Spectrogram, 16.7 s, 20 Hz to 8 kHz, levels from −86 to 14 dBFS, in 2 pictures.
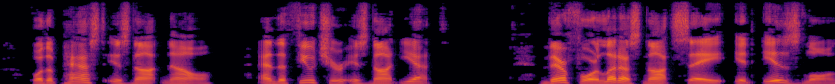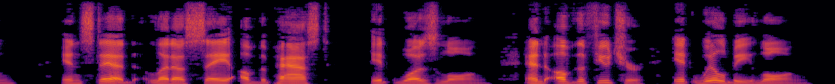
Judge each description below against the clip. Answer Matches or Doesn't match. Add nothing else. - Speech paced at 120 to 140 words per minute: Matches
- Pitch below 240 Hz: Matches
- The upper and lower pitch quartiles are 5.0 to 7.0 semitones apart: Matches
